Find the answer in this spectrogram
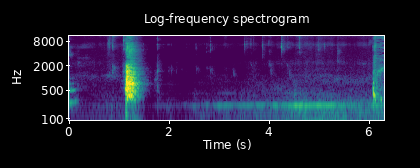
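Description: A single short, loud dog bark about a second in, followed by a faint steady hum through the last few seconds.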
